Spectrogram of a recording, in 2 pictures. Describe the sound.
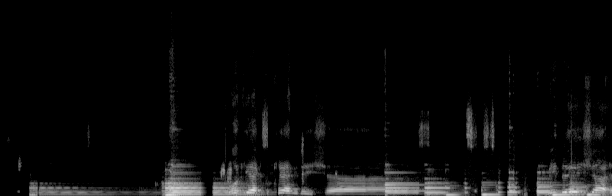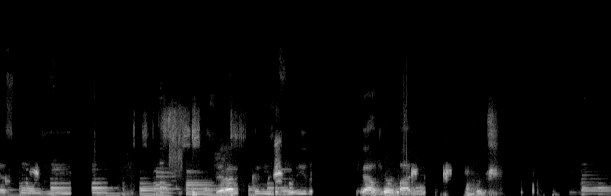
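A man sings a melodic song in Portuguese with sustained, held notes, accompanied by a softly strummed acoustic guitar, recorded up close in a live, informal setting.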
